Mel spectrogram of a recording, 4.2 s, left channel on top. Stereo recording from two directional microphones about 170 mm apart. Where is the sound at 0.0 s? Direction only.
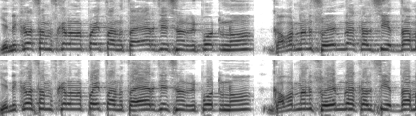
40° right (ahead or behind).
